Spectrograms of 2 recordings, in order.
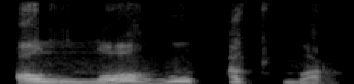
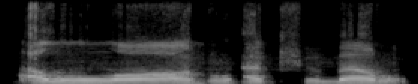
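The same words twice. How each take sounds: First: The opening vowel drifts toward o. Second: The opening vowel is a clear a. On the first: The speaker calls it wrong. "itu malah bunyi o" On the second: The speaker calls it right. "hamzahnya hamzah tarkib"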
